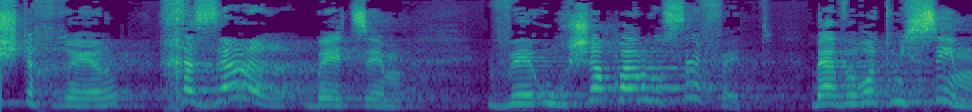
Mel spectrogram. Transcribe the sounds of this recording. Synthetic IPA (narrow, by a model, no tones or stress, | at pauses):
iʃtaχʁe̞ʁχazaʁbeet͡se̞m | ve̞ʔuʁʃapaːmno̞se̞fet | beaveʁo̞tmisim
